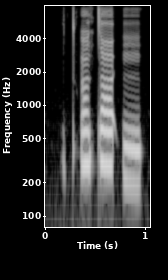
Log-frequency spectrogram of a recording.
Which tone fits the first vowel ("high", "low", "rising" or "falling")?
high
